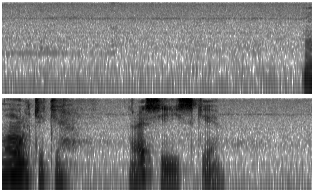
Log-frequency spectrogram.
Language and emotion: Russian, sad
